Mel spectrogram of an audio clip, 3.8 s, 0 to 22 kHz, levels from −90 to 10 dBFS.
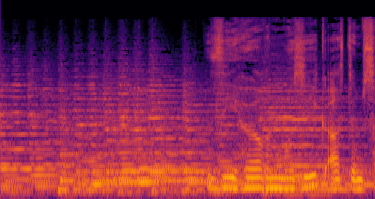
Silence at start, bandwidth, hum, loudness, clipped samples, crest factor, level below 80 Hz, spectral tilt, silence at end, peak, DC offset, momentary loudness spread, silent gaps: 0 s; 16 kHz; none; -16 LUFS; under 0.1%; 16 dB; -44 dBFS; -6 dB/octave; 0 s; 0 dBFS; under 0.1%; 8 LU; none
